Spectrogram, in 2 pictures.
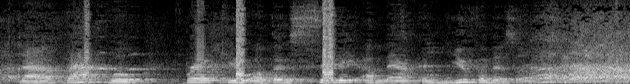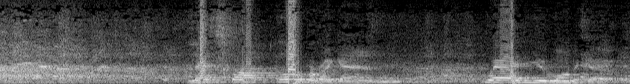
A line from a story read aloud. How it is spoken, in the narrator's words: Lewis was roaring with laughter, and he said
